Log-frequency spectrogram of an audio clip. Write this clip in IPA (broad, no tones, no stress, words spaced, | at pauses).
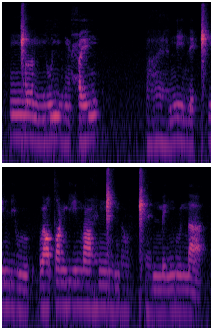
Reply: ŋ͡ǁɤn ɲuɲo̤ŋ ħeŋ | pa̤ɦɛ̤ nineǁʰin ju | ʔotˤaŋjin ʕɛ̤ ŋ͡ǁɛ̤nɦɔ̤ǁʰɛ̤nme ŋun a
